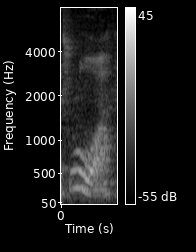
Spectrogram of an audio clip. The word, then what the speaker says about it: drawer: clothes in a drawer it's quite a tricky one to say because that or and that er at the end are very close together but a draw so it's spelt different than just draw because that's what just without the er sound but this is a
